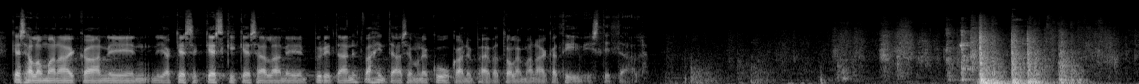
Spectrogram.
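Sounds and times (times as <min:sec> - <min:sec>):
speech: 0:00.1 - 0:06.6
shuffling footsteps: 0:06.6 - 0:09.8, 0:10.4 - 0:11.3
door scraping and creaking: 0:08.9 - 0:11.3
door shutting with a thud and rattle: 0:09.5 - 0:11.0.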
